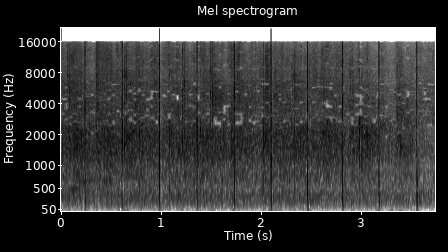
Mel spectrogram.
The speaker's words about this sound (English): Church, can we give a hand for all of our students?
